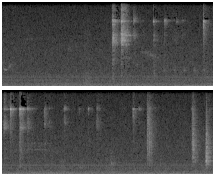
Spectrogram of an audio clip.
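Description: Liquid lipstick being applied to the lips with a doe-foot applicator: faint, scattered small clicks and wet mouth sounds, in clusters about two seconds in, around four to five seconds, and again near the end.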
